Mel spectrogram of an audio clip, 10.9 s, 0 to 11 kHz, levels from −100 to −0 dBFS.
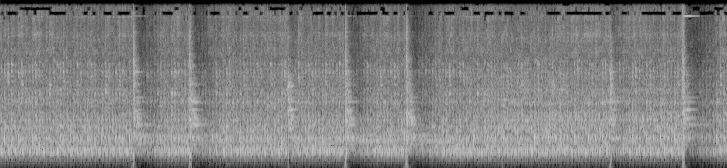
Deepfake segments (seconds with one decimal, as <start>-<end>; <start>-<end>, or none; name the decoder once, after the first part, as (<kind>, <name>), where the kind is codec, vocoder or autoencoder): none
